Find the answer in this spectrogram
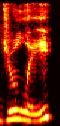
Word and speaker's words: Julia: first name it's okay the first name is actually pronounced Julie because um my parents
